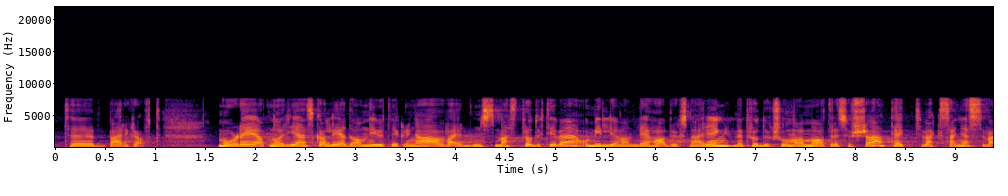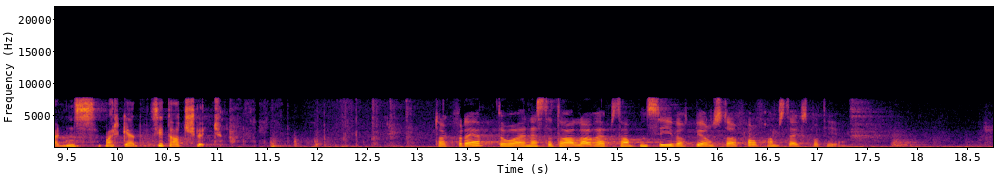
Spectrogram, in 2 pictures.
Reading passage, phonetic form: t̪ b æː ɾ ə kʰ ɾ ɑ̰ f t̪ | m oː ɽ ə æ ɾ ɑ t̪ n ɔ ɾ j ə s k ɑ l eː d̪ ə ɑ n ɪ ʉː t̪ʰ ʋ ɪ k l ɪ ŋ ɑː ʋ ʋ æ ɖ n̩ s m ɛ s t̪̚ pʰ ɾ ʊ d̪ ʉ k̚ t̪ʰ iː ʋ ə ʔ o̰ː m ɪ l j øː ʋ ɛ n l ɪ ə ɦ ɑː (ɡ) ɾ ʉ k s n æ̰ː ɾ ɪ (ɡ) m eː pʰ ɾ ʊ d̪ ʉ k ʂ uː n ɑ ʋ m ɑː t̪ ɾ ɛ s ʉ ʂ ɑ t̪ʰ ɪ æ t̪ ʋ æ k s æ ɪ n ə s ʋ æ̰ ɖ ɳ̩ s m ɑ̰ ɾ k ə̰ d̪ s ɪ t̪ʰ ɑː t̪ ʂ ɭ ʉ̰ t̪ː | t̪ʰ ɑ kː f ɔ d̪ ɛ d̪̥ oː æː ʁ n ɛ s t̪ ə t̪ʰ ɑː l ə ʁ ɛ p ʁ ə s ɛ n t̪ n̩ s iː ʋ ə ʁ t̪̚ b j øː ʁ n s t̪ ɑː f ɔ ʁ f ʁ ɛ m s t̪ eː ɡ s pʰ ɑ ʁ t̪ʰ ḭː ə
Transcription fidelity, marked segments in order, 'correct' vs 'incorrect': incorrect: b, incorrect: ŋ

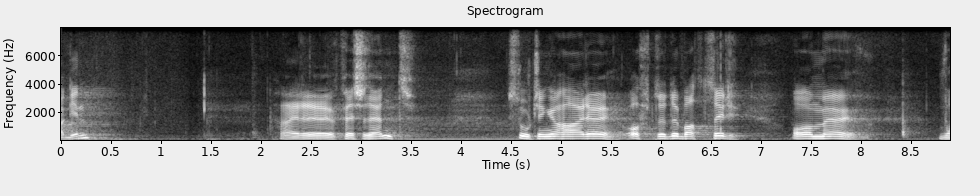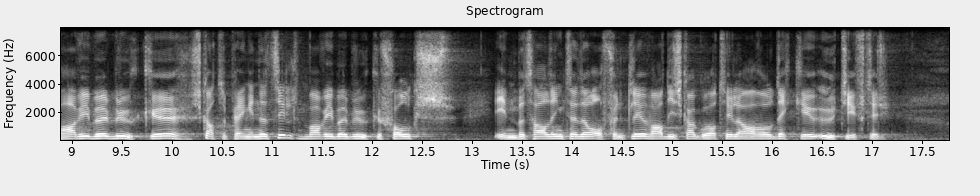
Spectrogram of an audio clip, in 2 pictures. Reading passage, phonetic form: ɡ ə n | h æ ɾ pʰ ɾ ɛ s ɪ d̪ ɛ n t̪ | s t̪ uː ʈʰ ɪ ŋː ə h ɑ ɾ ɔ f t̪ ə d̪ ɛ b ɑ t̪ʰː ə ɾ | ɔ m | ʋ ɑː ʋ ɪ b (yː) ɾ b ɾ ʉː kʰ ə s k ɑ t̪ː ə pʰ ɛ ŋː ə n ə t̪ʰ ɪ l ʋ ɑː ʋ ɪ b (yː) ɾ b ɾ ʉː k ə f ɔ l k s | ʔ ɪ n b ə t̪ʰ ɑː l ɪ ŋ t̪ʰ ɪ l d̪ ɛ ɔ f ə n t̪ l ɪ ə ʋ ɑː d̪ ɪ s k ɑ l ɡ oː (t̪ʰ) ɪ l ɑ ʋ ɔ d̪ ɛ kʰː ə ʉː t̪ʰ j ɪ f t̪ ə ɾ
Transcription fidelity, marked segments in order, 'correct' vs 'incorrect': incorrect: øː, incorrect: øː, correct

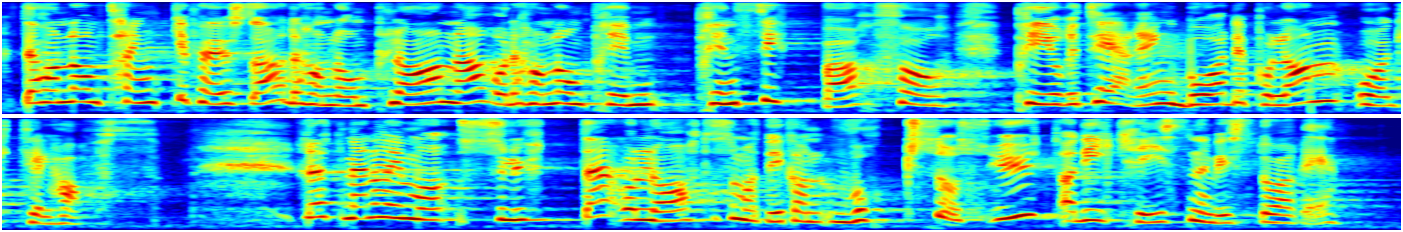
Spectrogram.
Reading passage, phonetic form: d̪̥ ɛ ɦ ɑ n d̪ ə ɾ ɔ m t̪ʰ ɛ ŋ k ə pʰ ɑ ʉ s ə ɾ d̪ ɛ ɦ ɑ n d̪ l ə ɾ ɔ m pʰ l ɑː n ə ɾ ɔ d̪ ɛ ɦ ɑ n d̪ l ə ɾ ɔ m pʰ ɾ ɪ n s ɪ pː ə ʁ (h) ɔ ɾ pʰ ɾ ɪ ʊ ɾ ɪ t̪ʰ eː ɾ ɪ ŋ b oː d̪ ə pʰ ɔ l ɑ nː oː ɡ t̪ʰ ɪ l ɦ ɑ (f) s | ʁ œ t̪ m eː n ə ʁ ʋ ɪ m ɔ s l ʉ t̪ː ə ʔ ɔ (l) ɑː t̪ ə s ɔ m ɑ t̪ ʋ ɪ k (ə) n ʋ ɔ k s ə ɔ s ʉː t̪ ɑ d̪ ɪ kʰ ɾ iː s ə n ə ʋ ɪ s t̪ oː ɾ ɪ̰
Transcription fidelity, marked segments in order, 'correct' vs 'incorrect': incorrect: f, correct, correct, incorrect: ɑ

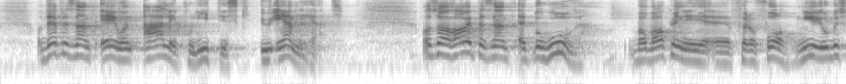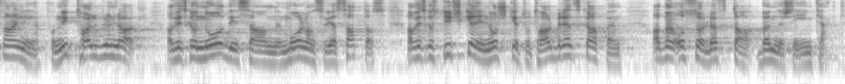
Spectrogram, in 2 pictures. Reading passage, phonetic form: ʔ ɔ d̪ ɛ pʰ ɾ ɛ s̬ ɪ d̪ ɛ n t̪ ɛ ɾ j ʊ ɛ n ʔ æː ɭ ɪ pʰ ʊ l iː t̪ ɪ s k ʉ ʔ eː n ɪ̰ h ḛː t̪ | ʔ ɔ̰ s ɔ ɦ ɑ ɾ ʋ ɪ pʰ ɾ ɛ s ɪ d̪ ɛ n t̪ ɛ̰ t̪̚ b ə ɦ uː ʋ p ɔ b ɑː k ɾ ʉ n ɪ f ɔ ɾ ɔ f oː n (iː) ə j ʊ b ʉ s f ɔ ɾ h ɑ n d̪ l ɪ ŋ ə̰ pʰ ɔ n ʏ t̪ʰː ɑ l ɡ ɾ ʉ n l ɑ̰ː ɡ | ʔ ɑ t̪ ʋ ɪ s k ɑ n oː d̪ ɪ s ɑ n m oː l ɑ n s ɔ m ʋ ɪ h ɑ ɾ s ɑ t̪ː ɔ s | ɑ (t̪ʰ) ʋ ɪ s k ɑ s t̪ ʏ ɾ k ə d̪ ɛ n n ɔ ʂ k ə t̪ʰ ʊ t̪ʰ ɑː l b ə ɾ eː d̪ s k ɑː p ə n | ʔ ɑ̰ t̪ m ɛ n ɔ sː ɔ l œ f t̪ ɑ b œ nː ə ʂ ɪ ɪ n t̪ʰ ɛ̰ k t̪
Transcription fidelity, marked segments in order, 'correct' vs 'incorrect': incorrect: yː, incorrect: t̪

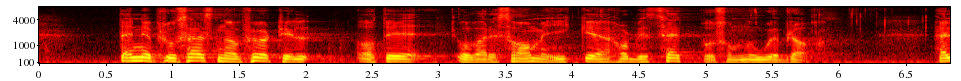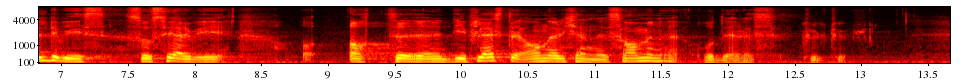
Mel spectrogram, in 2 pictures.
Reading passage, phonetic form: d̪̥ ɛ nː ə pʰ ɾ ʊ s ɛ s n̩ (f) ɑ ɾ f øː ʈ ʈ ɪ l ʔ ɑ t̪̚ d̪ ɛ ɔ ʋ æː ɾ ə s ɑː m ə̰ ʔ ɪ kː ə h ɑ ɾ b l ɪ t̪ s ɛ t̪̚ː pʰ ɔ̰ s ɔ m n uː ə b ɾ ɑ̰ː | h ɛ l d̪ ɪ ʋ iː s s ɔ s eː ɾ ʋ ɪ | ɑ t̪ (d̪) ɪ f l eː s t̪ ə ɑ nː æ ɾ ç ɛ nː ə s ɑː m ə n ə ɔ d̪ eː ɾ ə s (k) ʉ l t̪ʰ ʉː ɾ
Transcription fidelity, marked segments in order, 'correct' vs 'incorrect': incorrect: h, correct, incorrect: kʰ

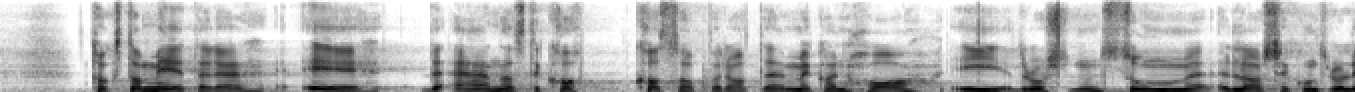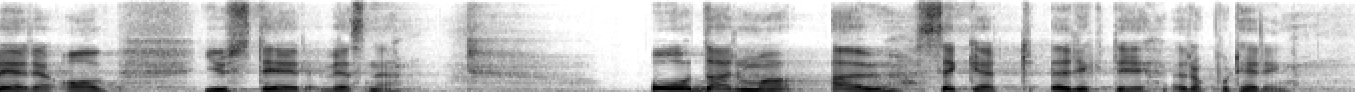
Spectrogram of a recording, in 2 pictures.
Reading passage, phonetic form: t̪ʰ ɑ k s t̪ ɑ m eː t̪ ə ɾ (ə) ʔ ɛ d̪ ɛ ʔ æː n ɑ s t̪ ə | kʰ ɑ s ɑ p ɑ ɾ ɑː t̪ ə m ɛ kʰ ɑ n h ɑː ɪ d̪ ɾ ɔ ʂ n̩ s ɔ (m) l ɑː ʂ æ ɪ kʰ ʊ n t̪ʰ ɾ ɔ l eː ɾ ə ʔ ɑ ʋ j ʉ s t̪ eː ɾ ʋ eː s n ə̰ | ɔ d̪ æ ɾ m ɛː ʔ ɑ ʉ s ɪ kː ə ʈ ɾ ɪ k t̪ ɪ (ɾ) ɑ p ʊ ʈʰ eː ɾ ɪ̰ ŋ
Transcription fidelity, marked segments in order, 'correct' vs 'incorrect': correct, correct, correct

